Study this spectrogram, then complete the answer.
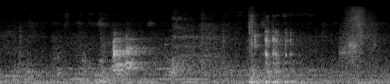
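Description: A man grunts and breathes hard with effort, close by.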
